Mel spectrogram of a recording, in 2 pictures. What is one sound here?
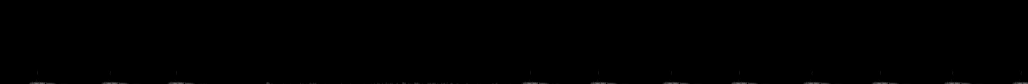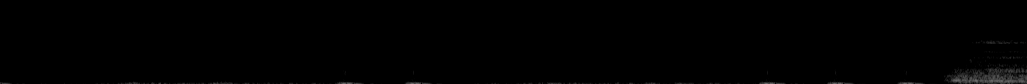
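Large wings flap in slow, regular beats.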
